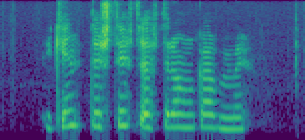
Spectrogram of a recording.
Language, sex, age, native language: Icelandic, male, 11, Icelandic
